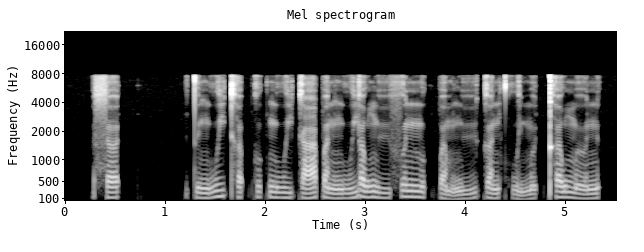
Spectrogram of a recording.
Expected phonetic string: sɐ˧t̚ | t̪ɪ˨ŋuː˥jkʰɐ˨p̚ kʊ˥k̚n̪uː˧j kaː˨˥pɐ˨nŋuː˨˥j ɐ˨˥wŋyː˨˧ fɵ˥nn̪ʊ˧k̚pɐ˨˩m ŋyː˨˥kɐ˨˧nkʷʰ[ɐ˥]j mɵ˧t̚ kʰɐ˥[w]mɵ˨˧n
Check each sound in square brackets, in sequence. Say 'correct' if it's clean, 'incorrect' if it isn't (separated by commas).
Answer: incorrect, correct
